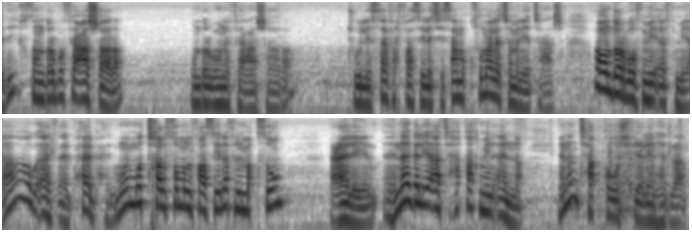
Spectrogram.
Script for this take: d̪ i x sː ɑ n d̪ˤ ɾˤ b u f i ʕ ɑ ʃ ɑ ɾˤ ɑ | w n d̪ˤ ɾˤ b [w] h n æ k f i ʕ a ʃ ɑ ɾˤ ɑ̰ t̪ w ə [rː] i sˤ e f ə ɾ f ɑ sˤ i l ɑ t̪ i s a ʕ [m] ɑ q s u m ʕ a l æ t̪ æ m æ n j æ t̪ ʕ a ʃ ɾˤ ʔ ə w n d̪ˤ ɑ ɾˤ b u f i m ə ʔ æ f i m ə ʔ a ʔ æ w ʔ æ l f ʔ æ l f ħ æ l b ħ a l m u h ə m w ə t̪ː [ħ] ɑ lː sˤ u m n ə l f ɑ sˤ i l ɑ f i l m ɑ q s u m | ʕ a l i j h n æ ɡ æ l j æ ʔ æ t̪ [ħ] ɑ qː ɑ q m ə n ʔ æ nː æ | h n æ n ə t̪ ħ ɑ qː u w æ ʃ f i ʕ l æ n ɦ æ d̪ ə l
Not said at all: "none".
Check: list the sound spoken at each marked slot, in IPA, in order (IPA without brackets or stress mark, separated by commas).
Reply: u, lː, m, x, ħ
